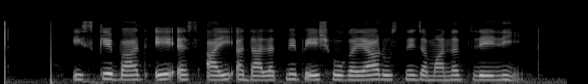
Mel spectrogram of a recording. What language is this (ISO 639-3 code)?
hin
